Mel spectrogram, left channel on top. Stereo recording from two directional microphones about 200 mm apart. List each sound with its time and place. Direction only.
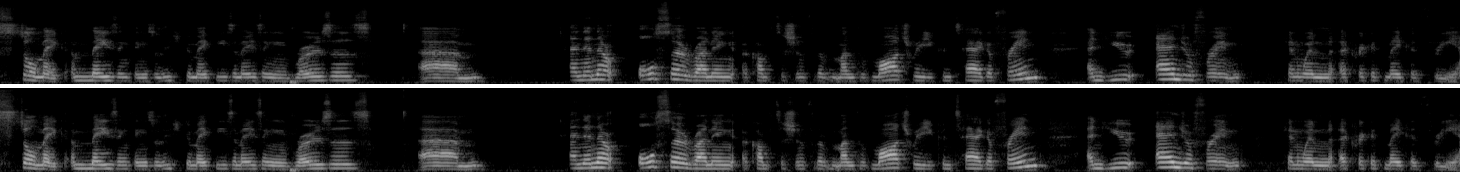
0.2 s speech: 35° right (ahead or behind)
5.6 s speech: 35° right (ahead or behind)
